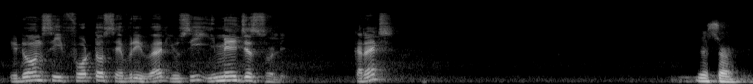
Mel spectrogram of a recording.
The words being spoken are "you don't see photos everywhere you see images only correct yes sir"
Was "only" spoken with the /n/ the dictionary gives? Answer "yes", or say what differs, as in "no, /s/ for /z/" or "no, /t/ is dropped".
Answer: no, /n/ is dropped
